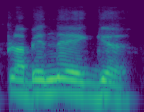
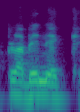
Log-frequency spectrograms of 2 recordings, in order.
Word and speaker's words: Plabennec: C'est pas parce qu'on écrit Plabennec avec un G qu'il faut dire Plabenneg. Il faut continuer à dire Plabennec, hein.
